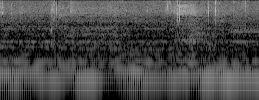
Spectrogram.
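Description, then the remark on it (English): The thin plastic seal of a prepackaged communion cup is peeled back in a few brief, soft crinkling bursts, quiet, over a steady low background hum. “You turn the cup over and peel off the other side.”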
